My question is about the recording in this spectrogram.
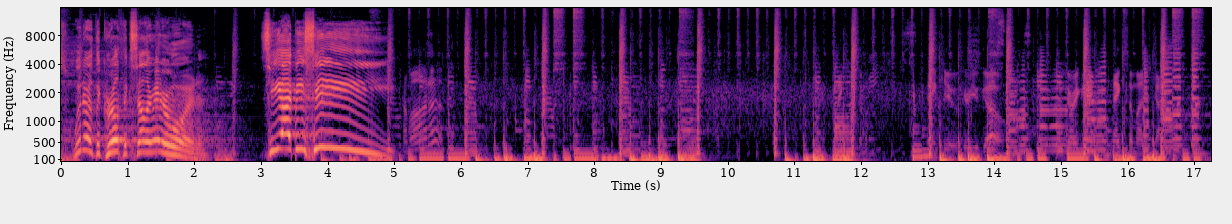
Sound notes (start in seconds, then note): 5.9 bright music; 10.6 audience clapping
